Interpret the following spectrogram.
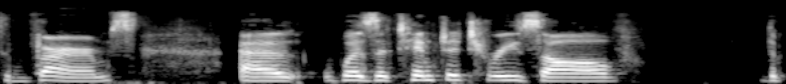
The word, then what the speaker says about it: Worms: know it looks like worms but it's german so the w is pronounced like a v it's in verms was attempted to resolve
